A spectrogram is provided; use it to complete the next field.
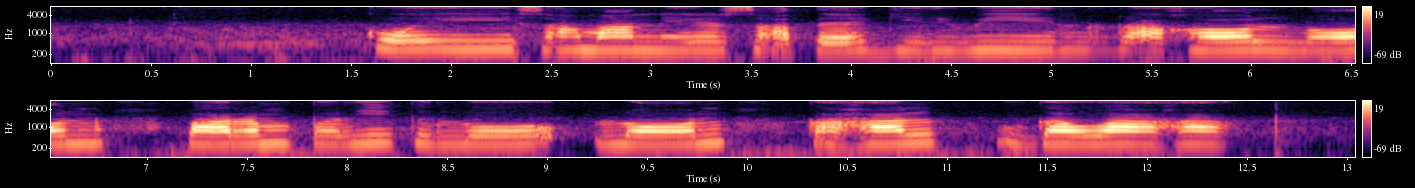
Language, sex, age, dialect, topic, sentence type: Magahi, female, 18-24, Northeastern/Surjapuri, banking, statement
